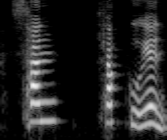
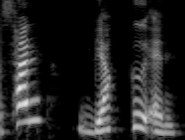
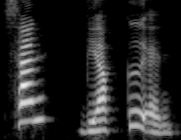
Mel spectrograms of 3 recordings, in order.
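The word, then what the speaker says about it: 三百円: 그러면 300엔은 산 샤쿠엔 이렇게 읽으면 좋을 텐데 300에는 살짝 발음이 바뀝니다.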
